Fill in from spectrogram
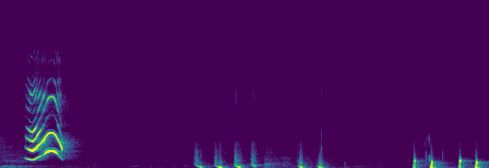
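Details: A pet parrot gives one loud, rising-then-falling squawk, then two bursts of quick, clipped syllables like imitated words, apparently "papa" and "mummy", each burst lasting about a second.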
